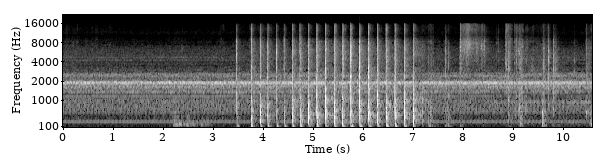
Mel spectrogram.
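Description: A packet being shaken out over a metal springform cake pan: a quick, even run of crackly knocks, about seven a second, starting a few seconds in and stopping after roughly three and a half seconds.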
